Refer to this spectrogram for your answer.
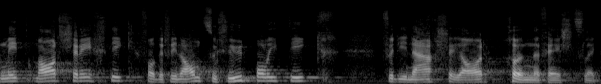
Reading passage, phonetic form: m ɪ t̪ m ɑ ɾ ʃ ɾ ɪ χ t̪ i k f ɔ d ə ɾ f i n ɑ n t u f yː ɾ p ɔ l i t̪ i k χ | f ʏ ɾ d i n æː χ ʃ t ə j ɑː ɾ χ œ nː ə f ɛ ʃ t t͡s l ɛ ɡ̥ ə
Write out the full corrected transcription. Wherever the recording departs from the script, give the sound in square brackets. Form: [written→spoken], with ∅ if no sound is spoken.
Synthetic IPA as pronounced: m ɪ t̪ m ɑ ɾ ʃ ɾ ɪ χ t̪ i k f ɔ d ə ɾ f i n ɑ n [t→t͡s] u [f→ʃ] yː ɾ p ɔ l i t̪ i k χ | f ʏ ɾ d i n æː χ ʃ t ə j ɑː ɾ χ œ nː ə f ɛ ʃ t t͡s l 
